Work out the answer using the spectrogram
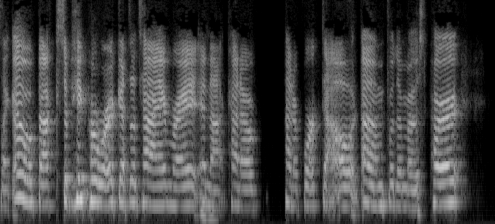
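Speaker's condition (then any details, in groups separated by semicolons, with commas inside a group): Hearing loss; bilateral, noticed about age 5, analog then digital hearing aids, right ear beyond aid benefit, left hearing aid; right cochlear implant at Johns Hopkins under a year ago, recognition 0% to 93%, considering left implant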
